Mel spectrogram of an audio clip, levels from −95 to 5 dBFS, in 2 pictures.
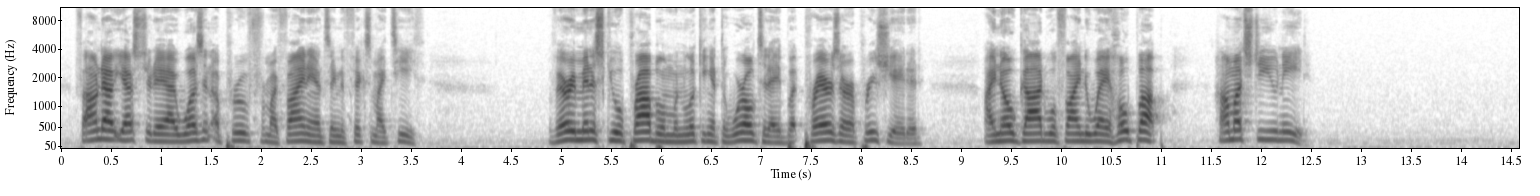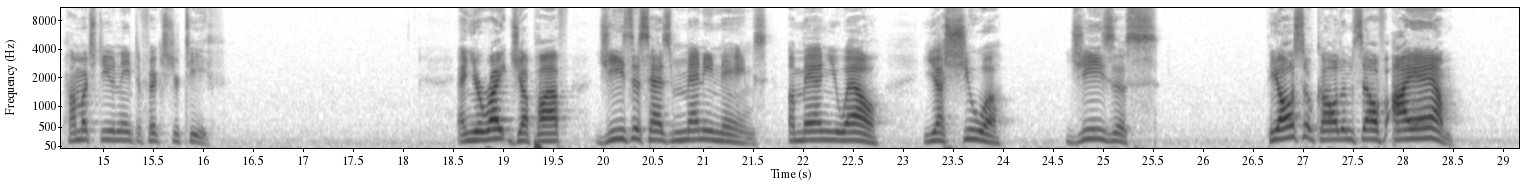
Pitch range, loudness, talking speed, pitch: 140-200 Hz, -24 LUFS, 140 wpm, 175 Hz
